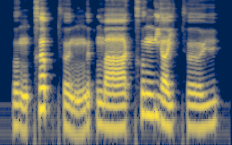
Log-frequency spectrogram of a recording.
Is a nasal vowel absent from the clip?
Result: yes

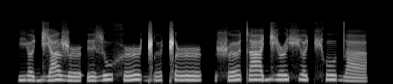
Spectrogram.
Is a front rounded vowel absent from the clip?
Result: no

